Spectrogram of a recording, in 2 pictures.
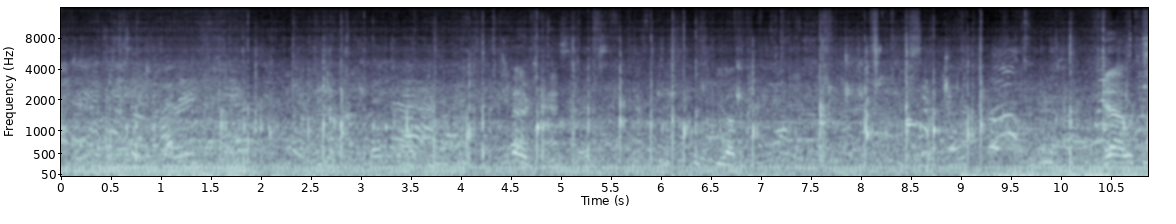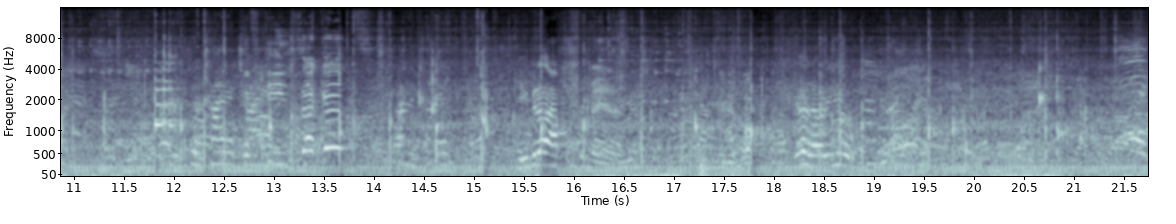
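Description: A crowd of men and women chatters outdoors in the background.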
